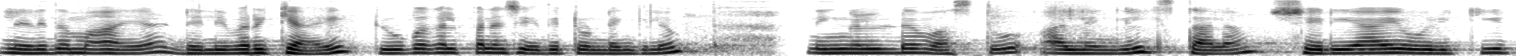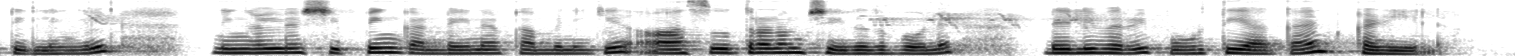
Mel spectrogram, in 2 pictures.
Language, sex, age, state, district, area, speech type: Malayalam, female, 30-45, Kerala, Kottayam, rural, read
